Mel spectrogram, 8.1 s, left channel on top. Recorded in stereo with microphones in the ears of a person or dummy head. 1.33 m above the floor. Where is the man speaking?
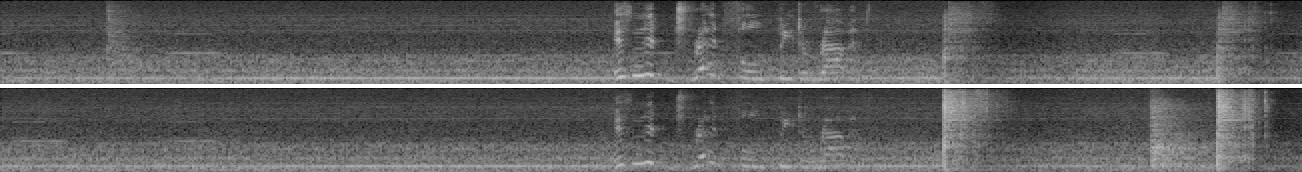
25° left (ahead or behind), 0.6 m; by 5.4 s 45° left (ahead or behind), 2 m.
